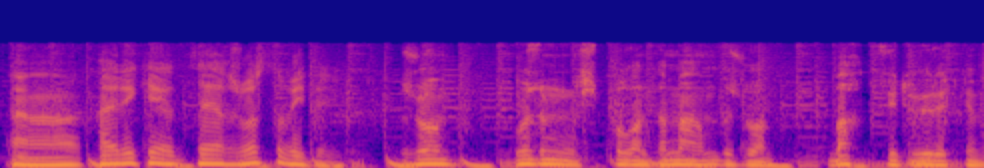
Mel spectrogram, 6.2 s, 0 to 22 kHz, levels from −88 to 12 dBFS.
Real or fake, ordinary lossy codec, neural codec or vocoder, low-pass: real; none; none; none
